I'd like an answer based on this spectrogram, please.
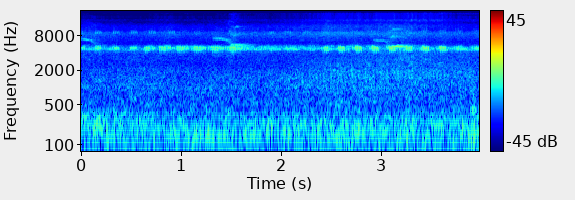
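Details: Autumn morning roadside chorus of grass insects: dense, high-pitched pulsing trill, rapid and continuous, with soft background noise throughout.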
